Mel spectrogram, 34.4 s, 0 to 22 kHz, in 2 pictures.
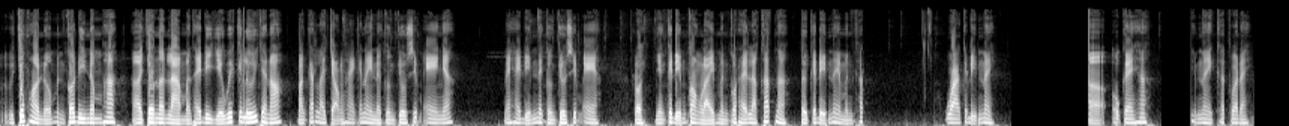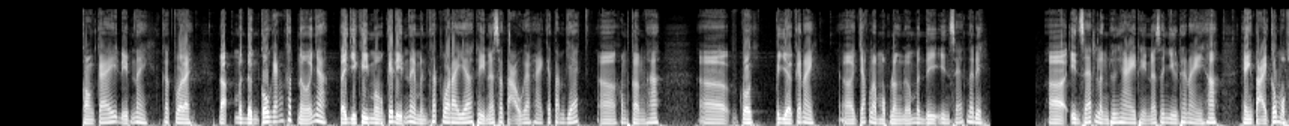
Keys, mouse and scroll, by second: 1.9-3.8 drag, 5.9 click, 9.4 click, 13.4 click, 13.9 right click, 15.2 click, 16.3 right click, 16.9 click, 17.5 right click, 18.5 click, 20.1 right click, 21.8 click, 24.3 right click, 27.0 4, 28.1 right click, 28.8-31.5 drag, 32.5 right click, 33.0-34.2 scroll up 2, 34.2 click.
